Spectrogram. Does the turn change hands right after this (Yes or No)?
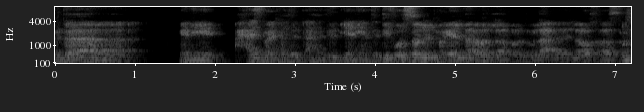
Yes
